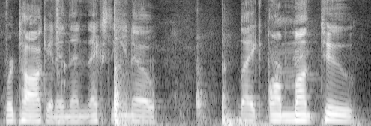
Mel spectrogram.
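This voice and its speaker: A man's voice: mid-range voice, level tone, normal speed, background noise. A man, co-hosting a podcast in casual, crude, laughing banter. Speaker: podcast co-host. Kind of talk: casual chat.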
